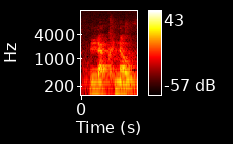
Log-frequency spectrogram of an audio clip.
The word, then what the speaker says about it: Lucknow: in India LNO LNO in English we spell it as l u c k n o w uh LNO but in Hindi we say LNO lakau lakau is the name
